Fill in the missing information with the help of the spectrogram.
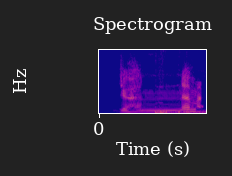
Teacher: Oh, nunnya ditahan dua ketukan. Dua harakat. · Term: gunnah musyaddadah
